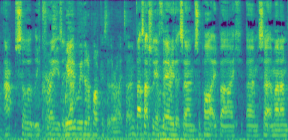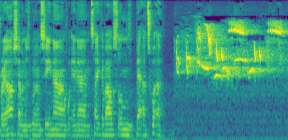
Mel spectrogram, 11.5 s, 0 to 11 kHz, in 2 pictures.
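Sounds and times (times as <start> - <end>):
speech: 0.1 - 9.8
birds chirping: 9.2 - 11.5.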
